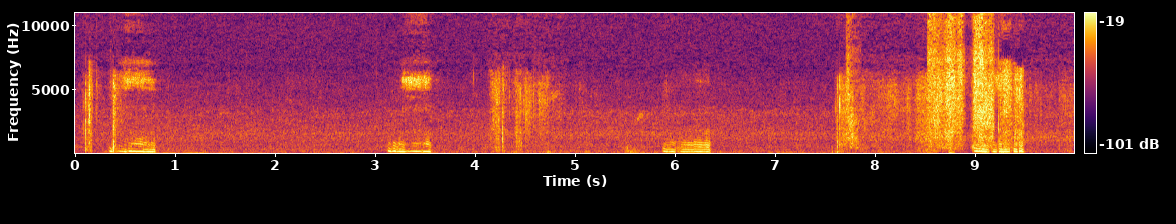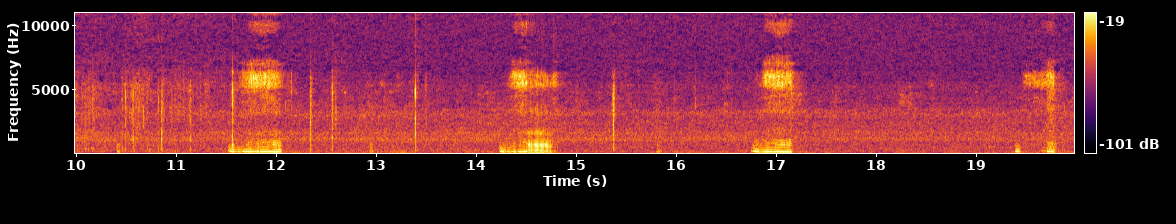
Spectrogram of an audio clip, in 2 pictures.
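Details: A dog snoring steadily, with low rattling snores every two to three seconds, each brief and buzzy, separated by quiet breathing and occasional faint rustling.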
